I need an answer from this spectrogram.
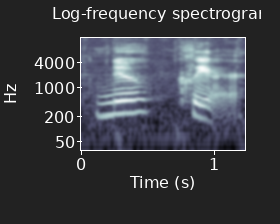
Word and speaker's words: nuclear: hear the difference so the correct way to say it is two syllables new clear whereas a lot of people like to say Nuclear So nuclear but that is the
